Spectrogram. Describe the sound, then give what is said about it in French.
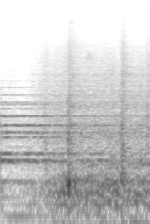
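A passenger train running between Manchester and London rumbles steadily along the rails, a low continuous drone with sustained tonal hum and a couple of sharp clacks from the wheels, without any voices. “Le train qui relie Manchester à Londres a pris du retard.”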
